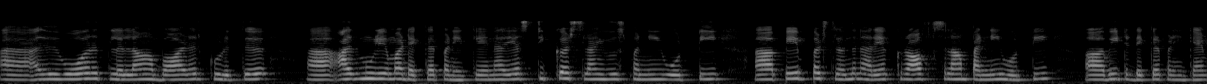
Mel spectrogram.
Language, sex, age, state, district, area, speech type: Tamil, female, 18-30, Tamil Nadu, Ariyalur, rural, spontaneous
